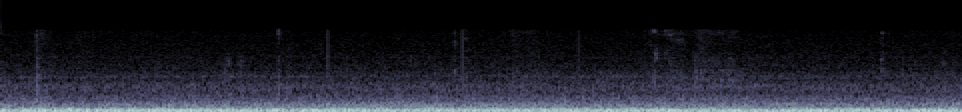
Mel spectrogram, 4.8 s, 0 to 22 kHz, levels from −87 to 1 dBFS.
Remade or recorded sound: recorded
